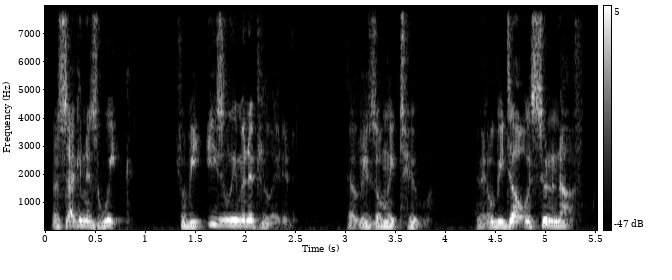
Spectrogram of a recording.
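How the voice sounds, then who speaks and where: A man voicing a fiery, menacing demon lord with a booming, grandiose delivery for a story. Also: fast talker. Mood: menacing, gloating. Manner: grandiose, imperious.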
